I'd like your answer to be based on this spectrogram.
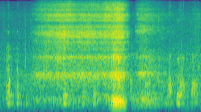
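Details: Friend fallen asleep before a televised UFC pay-per-view event: long breathy inhalations with one brief low rattling snore among TV sound; snoring during sleep.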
